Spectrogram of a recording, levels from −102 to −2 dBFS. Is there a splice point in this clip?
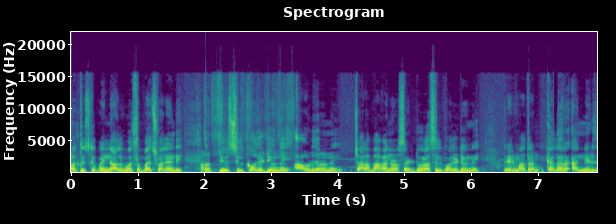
yes; 2 cuts; at 2.0 s, 7.1 s

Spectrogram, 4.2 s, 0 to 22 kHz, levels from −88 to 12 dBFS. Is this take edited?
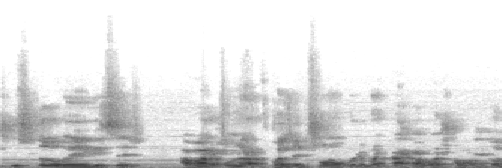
no; 0 cuts

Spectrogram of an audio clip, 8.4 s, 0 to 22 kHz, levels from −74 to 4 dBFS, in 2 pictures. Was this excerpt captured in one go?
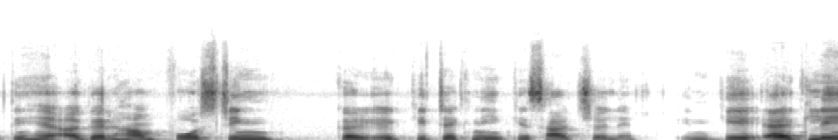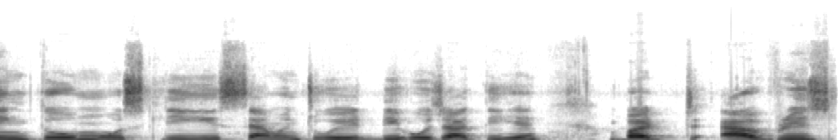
no; 1 cut; at 3.5 s

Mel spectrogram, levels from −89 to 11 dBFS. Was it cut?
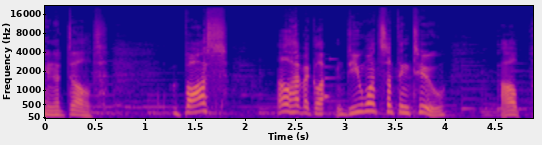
yes; 1 cut; at 2.8 s

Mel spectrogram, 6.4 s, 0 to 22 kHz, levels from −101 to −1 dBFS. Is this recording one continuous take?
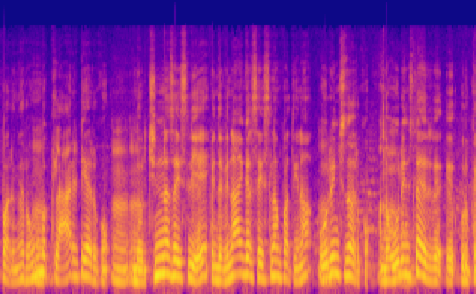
yes; 0 cuts

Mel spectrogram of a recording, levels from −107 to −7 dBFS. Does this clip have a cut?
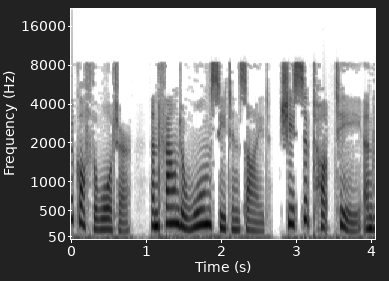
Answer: no; 0 cuts

